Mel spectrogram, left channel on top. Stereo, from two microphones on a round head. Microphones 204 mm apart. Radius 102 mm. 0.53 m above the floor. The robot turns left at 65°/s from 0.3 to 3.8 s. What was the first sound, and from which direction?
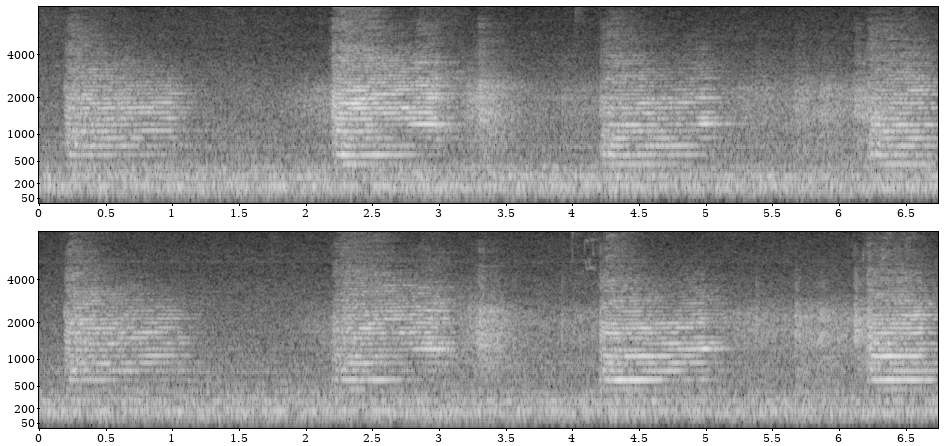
A buzzer, 165° right.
